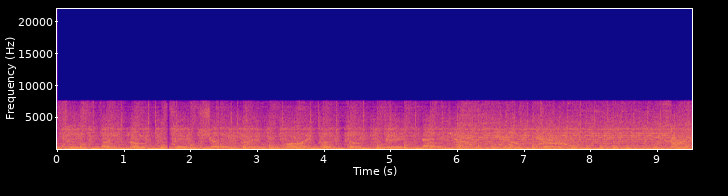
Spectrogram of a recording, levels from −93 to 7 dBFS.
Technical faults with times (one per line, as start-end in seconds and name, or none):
1.64-1.70 short stall from a late packet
